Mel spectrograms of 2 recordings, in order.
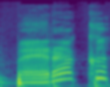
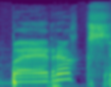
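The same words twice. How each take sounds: First: बैरक ending on a bare K; no final S. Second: BARRACKS with a clear S at the end; final S sounded. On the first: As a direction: say बैरक, dropping the closing S. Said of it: "नहीं बोलते हैं". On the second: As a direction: say बैरक्स, keeping the closing "ks". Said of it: "ही बोलते हैं". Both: Shown as a demonstration.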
